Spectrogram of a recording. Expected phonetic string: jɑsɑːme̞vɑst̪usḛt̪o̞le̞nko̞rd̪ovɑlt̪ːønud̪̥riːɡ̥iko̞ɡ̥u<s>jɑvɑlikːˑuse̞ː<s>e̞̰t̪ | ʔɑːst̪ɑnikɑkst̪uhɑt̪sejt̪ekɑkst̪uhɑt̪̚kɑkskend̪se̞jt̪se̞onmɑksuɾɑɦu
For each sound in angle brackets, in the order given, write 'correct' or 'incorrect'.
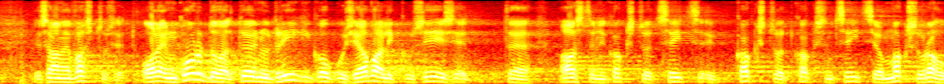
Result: correct, correct

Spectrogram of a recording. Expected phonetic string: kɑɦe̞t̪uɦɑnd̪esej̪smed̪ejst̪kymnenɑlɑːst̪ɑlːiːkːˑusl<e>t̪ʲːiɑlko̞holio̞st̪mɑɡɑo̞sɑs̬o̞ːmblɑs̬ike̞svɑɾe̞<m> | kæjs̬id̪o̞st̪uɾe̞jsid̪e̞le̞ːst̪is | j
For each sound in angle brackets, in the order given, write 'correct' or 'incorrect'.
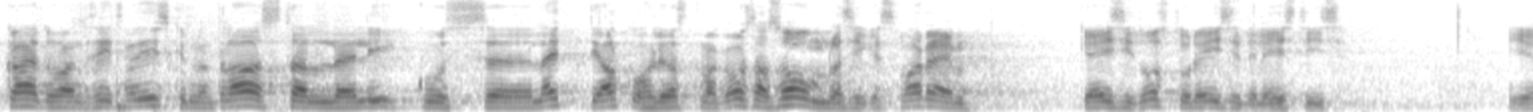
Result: incorrect: æ, correct

